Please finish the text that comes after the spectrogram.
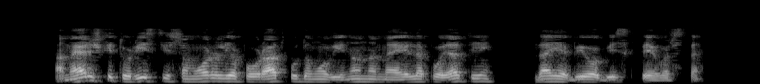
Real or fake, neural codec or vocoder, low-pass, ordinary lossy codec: real; none; 5.4 kHz; MP3, 24 kbps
